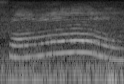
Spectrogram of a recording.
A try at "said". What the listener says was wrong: Okay, said, not say, okay? It's different from say, okay? Okay, not say, okay? So, though they are similar, but this one is in the past tense, okay?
